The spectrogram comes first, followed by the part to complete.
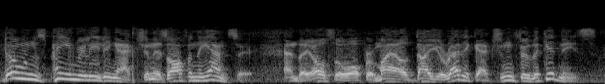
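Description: A male announcer delivers a scripted vintage radio commercial. His voice sits fairly high and moves in lively swings. The recording is dull and lo-fi. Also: normal speed, slight background noise. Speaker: advertisement announcer.

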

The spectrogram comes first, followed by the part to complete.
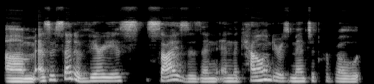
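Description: A woman's voice: sits low, fairly quick. A middle-aged woman born in Jamaica and raised in Canada, a guest talking earnestly in a casual interview with frequent fillers.

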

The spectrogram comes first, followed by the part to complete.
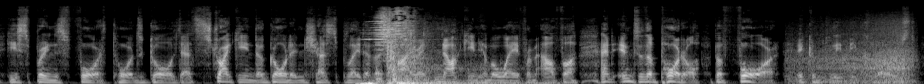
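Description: A man's voice: sits low, animated, normal speed, hardly any pauses. A man giving dramatic scripted narration of an action story in an amateur audio drama. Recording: noisy amateur recording with heavy background noise.

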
